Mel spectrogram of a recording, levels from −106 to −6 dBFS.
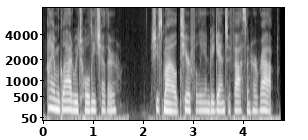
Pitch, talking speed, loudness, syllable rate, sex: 180 Hz, 200 wpm, -16 LUFS, 5.6 syllables/s, female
